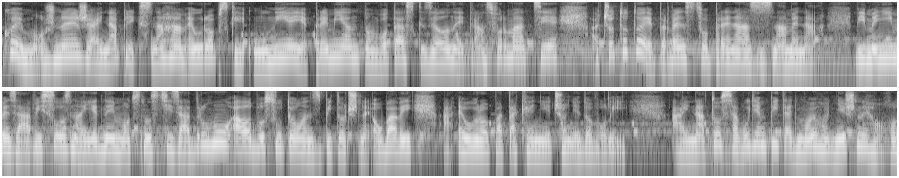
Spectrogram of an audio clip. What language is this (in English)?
Slovak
